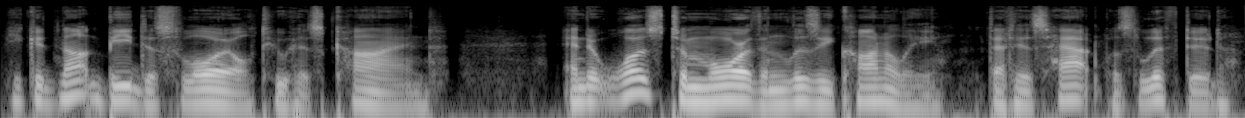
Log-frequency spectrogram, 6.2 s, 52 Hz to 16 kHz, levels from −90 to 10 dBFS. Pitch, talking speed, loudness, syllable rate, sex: 110 Hz, 200 wpm, -20 LUFS, 4.9 syllables/s, male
